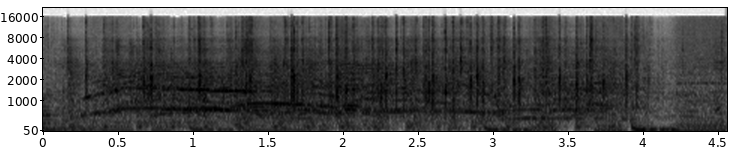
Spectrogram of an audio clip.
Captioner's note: cheers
